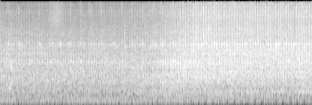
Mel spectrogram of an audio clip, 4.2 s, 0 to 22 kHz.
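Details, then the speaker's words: John Deere 6115R tractor bought sight unseen at auction, 9,137 hours, first start with battery a little low and a warning light on: steady, even idle with hissy top end swelling slightly partway, no knocks or weird noises; normal healthy idle. "There's no weird noises or anything. That's a good sign."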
